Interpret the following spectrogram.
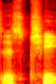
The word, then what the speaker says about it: Qi: does is, it's a key charger that can be, or not key charger. Is it key charger or is it Qi charger? It's Qi. Qi, right. So I think that's how it's pronounced.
